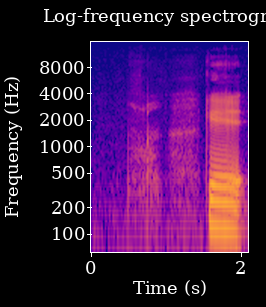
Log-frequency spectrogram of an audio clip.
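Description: Near silence, then about a second of faint soft breathy sounds, then a man's voice speaking a single word near the end.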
